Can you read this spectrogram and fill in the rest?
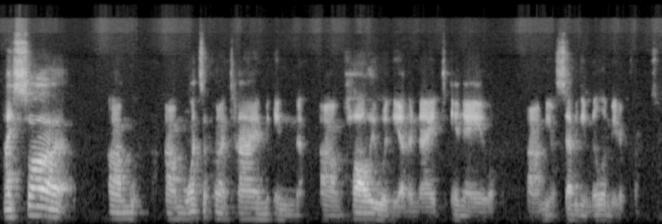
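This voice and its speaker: A man talking as an author guest in a casual interview, halting with many fillers and restarts. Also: deep voice, low-quality recording.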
